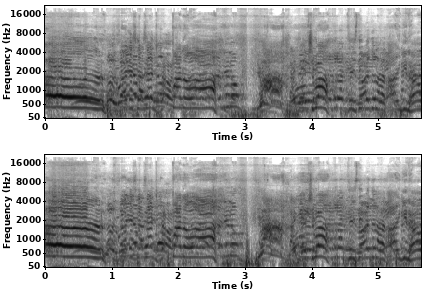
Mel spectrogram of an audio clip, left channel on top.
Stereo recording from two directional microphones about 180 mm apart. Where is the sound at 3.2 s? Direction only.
20° left (ahead or behind).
